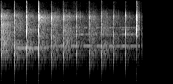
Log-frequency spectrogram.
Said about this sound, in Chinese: 掌声有请。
